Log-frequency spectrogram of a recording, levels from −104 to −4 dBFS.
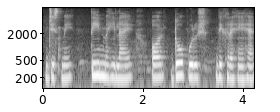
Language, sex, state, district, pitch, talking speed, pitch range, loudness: Hindi, female, Chandigarh, Chandigarh, 195 Hz, 125 wpm, 185-200 Hz, -16 LUFS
